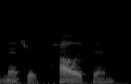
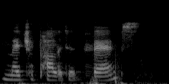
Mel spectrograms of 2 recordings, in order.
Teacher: the stress is on the third syllable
